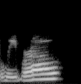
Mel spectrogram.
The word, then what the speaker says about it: libero: So in Italian, because it's an Italian word, in Italian, they like to place emphasis on the first syllable. – Yes. – Pizza, right? Libero. Not libero.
